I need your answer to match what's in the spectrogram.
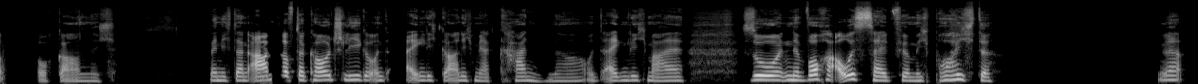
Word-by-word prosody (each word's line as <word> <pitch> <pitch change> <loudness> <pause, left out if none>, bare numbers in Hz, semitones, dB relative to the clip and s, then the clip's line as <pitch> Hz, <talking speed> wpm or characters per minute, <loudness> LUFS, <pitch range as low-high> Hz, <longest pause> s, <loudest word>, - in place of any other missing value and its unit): au - - -10 0.3
auch - - -11
gar - - -5
nicht, 160 -2 -12 0.9
wenn 185 - -3
ich 185 -3 -7
dann 185 -1 -2
abends 200 +3 +3
auf 200 -1 +1
der 200 -1 -1
Couch 200 +2 +1
liege 210 -1 -2
und 190 - -6 0.2
eigentlich 190 -1 -4
gar - - -2
nicht 190 0 -8
mehr 175 - -7
kann, 180 -4 -6
ne, 160 +2 -12
und - - -12
eigentlich 190 +2 -4
mal 175 -1 -4 0.6
so 205 0 +6
'ne 200 -1 0
Woche 225 +2 +4
Auszeit 195 -7 +6
für 180 -1 -2
mich 170 0 -6
bräuchte. 190 -3 0 1.6
Ja. 210 0 -4
190 Hz, 150 wpm, -23 LUFS, 175-205 Hz, 1.6 s, so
